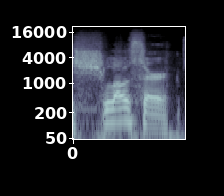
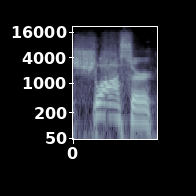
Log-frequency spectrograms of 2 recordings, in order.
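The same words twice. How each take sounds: First: The name is pronounced the German way. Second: The name is pronounced the American way. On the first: "that's the German way of saying it" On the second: "Schlosser is the American way of saying it"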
